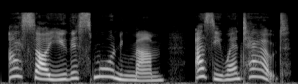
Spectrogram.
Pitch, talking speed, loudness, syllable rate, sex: 265 Hz, 200 wpm, -19 LUFS, 5.1 syllables/s, female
